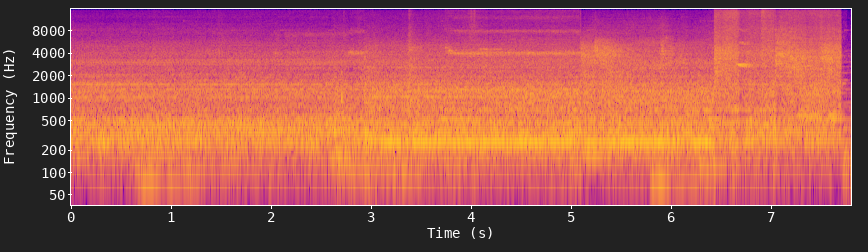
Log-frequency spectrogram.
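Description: Hydraulic compression-moulding press running as it closes on a silicone mould: a loud, steady machine hum, with a held tone from about three seconds in and a hiss near the end, cutting off suddenly.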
